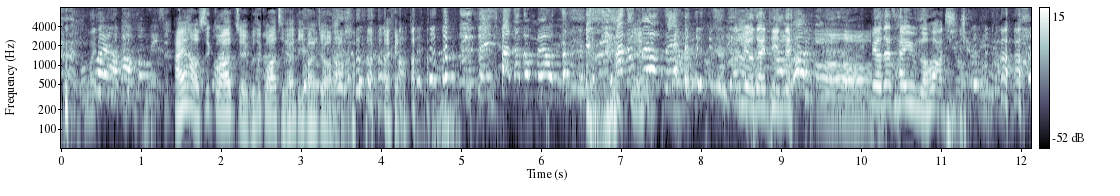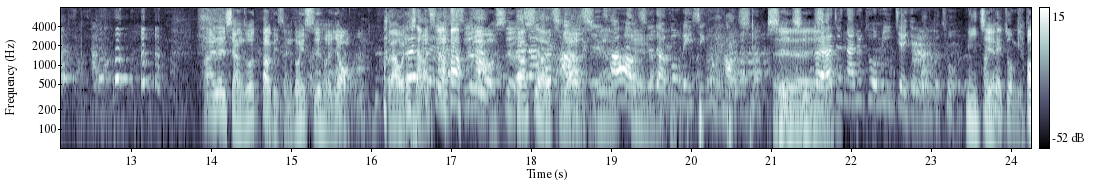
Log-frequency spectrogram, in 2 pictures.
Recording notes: 參加在台南 咖哩鬥陣 提供場地的Live Podcast活動.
